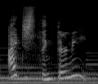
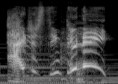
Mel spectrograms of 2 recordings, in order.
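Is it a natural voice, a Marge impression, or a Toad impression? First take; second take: natural; Toad. First: It is said in the speaker's natural voice. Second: It is said in a full Toad voice.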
